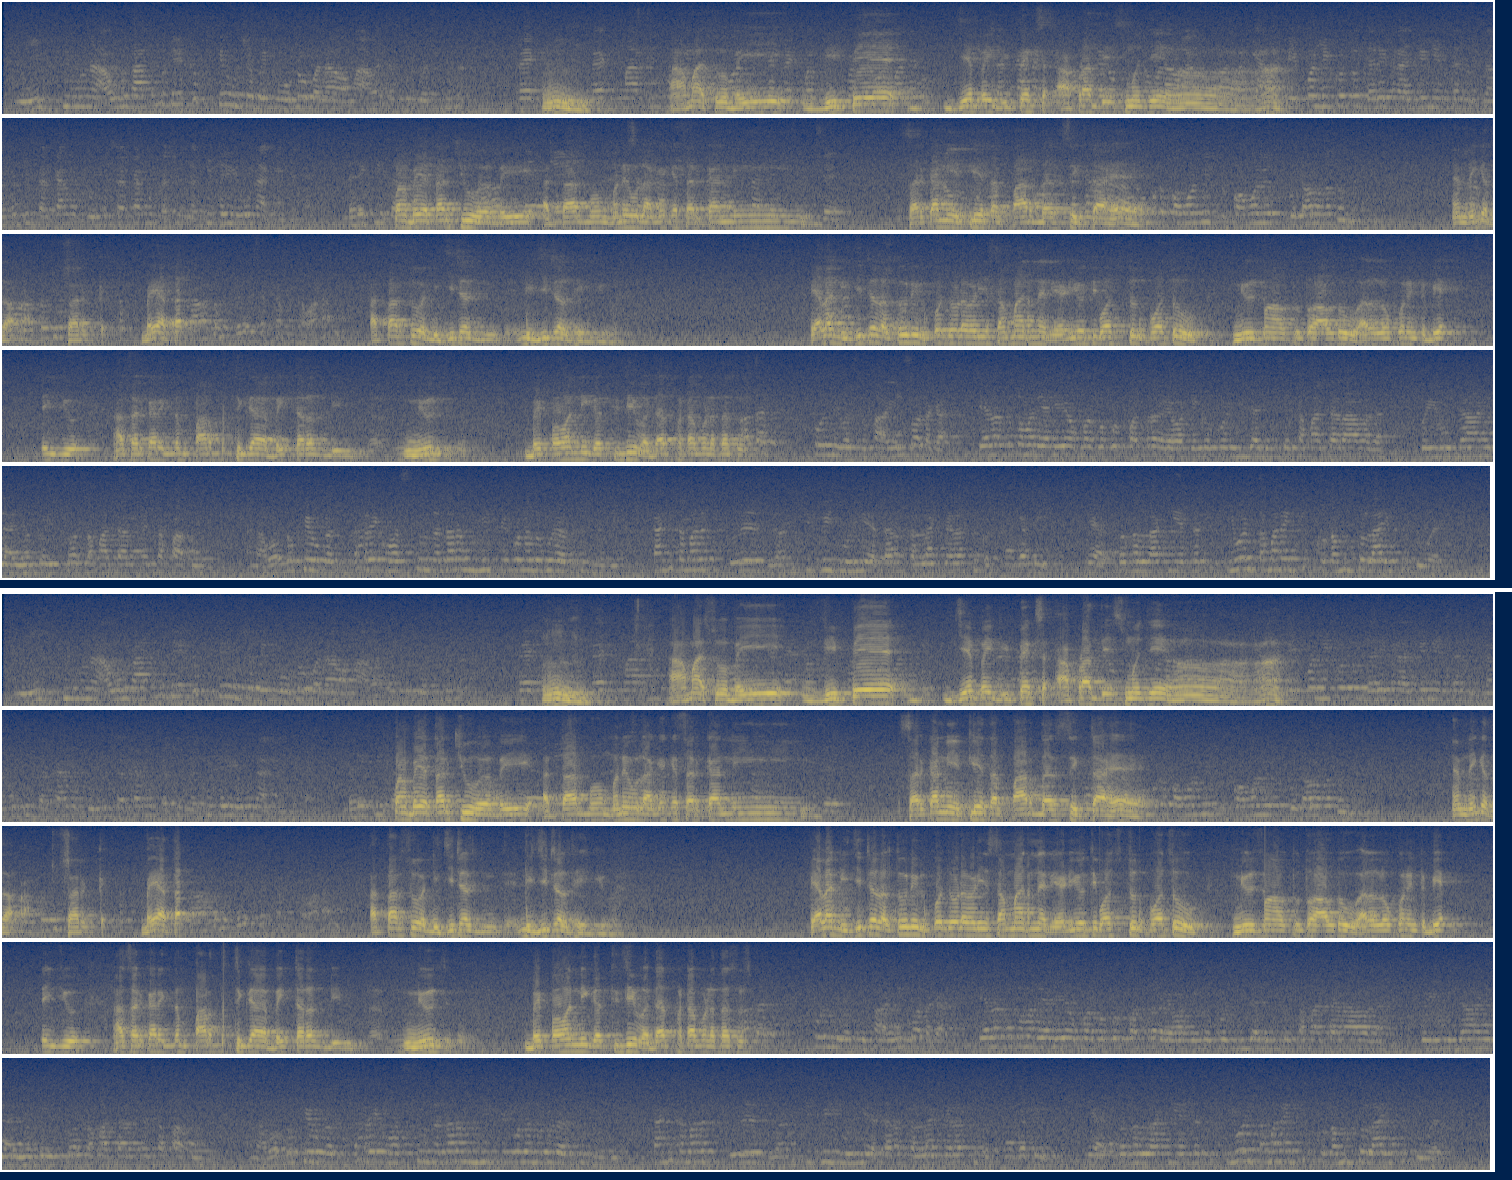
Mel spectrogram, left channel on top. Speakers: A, on the left (about 30°); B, on the right (about 75°).
A: લીક થયું ને આવું બધું આ તો બધું એક કેવું છે ભાઈ મોટો બનાવવામાં આવે છે કોઈ વસ્તુને ટ્રેક
B: હમ
A: ટ્રેક માર્ક ઉપથી
B: આમાં
A: દોરવાનું
B: શું ભાઈ
A: બીજા ટ્રેક માર્ ઉપર
B: વિપે
A: જવા માટેનો
B: જે
A: એક
B: ભાઈ
A: સરકારને
B: વિપેક્ષ
A: ઘેરવા
B: આપણા
A: માટેનો
B: દેશમાં
A: મુદ્દો બનાવવા
B: જે હા
A: આવ્યો બાકી
B: હા.
A: આવા પે પેપર લીકો તો દરેક રાજ્યની અંદર ગમે તે સરકારમાં કોઈની સરકારમાં કશું નથી થયું એવું ના કહી શકાય દરેકની સરકારની
B: પણ ભાઈ અત્યારે
A: અંદર
B: ક્યુ
A: ઘોટાળા
B: હોય ભાઈ
A: ભી થયા
B: અત્યારમાં
A: છે દરેક
B: મને એવું
A: સરકારની
B: લાગે કે સરકારની
A: અંદર કઈક ના કઈક ચીજ છે એ
B: સરકારની
A: આવડો
B: એટલી
A: મોટો
B: અત્યારે પારદર્શિકતા
A: કોંગ્રેસ સરકાર વખત
B: હે
A: આવડો મોટો કો કોમનવેલ્થ ધોટડો નતો થયો કોઈલો
B: એમ નહીં કેતા
A: ઘોટાળો નતો થયો
B: સરક ભાઈ
A: ગોટાળો તો દરેક સરકારમાં થવાના
B: અતાર શું હો ડિજટલ ડિજિટલ થઈ ગયું હ પેલા
A: હા
B: ડિજિટલ
A: હા
B: અ
A: સો
B: હતુની
A: ટકા
B: લોકો જોડવાળ સમાજને રેડિયોથી જ પોચતુ ન્યુઝમાં આવતું તો આવતું લોકો નું <unintelligible> આ સરકાર એકદમ <unintelligible> ભાઈ તરત નયૂઝ ભાઈ પવન ની ગતિથી વધારે ફટાફટ હતા
A: <unintelligible> કોઈ બી વસ્તુ હા એ સો ટકા પેલા તો ત તમામે રેડિયા ઉપર કો કોઈ પત્ર વ્યહરતી કો કોઈ બીજા દિવસે સમાચાર આવેના કોઈ એવું જાણી લાવ્યું હત એ તો સમાચાર છપાતું હોઈ અને હવે તો કેવું દરેક વસ્તુ ત્યારે ન્યુઝપેપર ન તો કોઈ અડતું જ નથી કારણ કે તમારે જોડે રણજીત ભાઈ જોડે અતાર માં કલાક પેલા શું ઘટના ઘટી એ અડધો કલાક ની અંદર ઇવન તમારે અમુક તો લાઈવ છૂટું હોય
